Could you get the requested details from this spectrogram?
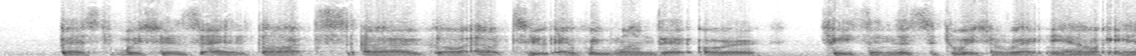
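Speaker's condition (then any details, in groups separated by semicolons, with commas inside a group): Spinal muscular atrophy; ventilator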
